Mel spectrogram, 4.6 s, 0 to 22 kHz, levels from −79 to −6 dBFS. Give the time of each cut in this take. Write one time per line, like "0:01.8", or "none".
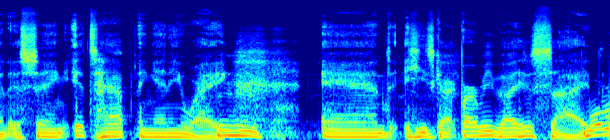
0:03.4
